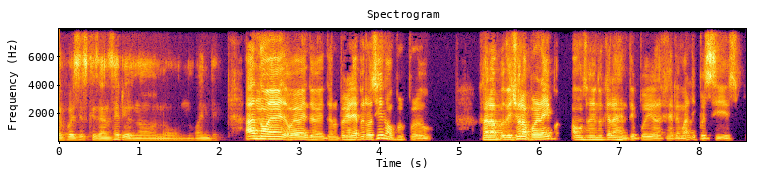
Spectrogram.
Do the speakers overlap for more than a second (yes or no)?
no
